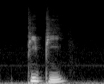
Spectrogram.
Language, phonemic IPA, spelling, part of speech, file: French, /pi.pi/, pipi, noun, Fr-pipi.ogg
- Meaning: wee, wee-wee, pee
